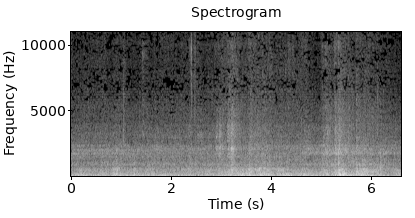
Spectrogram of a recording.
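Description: Rumble of a Mumbai Rajdhani Express with Tejas coaches running along the track, heard from on board: a steady wheel-and-rail noise with a few sharper knocks about halfway through and again near the end.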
